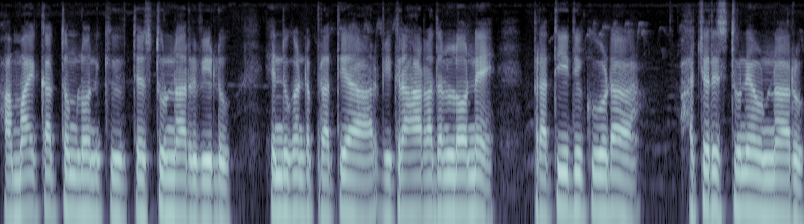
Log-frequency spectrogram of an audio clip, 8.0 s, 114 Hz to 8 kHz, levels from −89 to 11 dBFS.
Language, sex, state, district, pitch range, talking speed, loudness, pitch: Telugu, male, Andhra Pradesh, Manyam, 130-145 Hz, 80 wpm, -16 LUFS, 140 Hz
